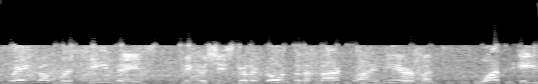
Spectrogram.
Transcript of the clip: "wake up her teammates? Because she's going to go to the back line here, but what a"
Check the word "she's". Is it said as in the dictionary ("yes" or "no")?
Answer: yes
